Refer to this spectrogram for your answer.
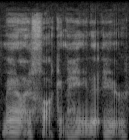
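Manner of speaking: acted whispering voice. Retelling what the worker at the window said: imitating someone whispering. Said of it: "he whispered it to me".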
